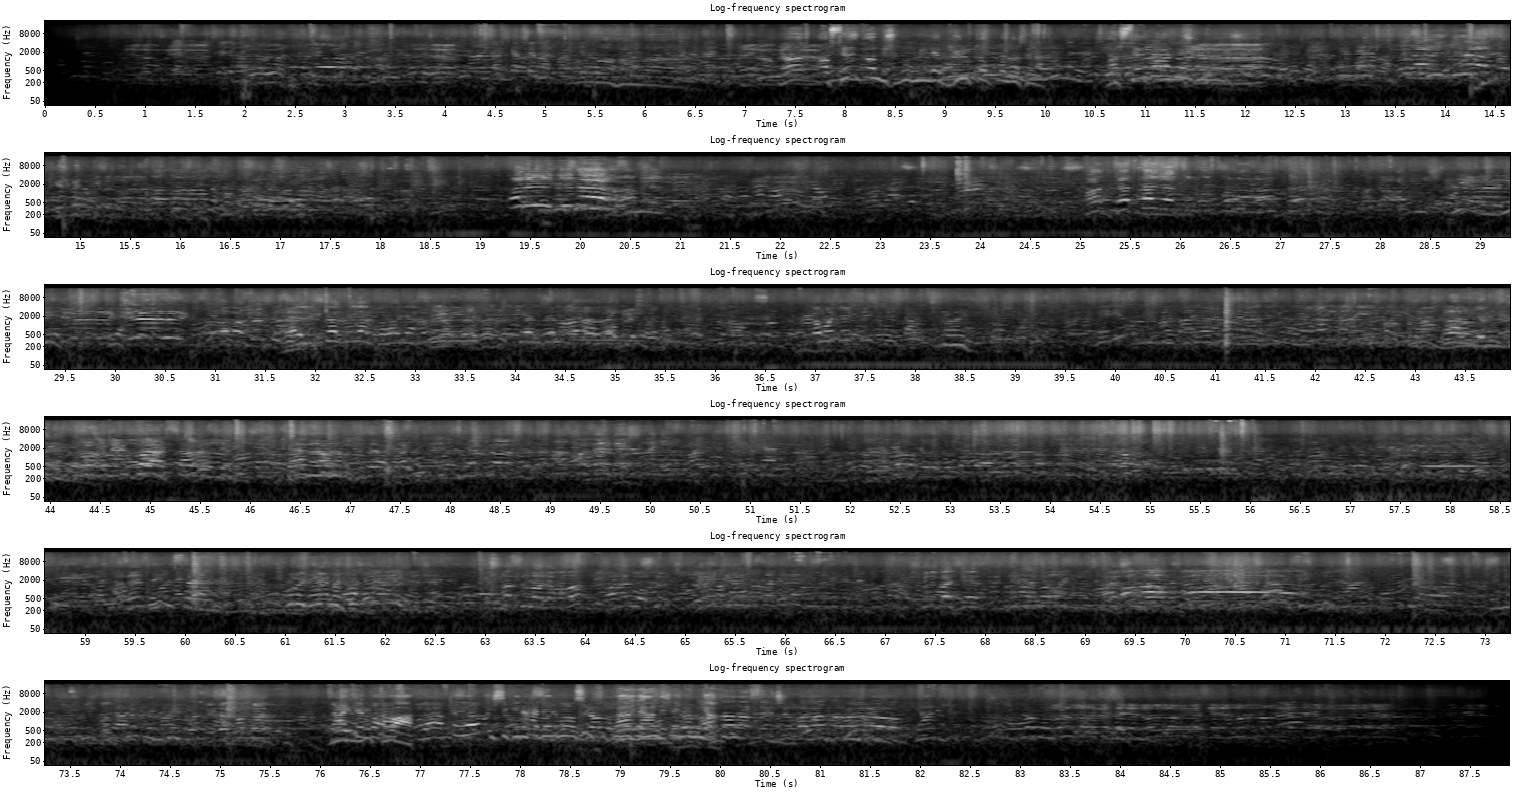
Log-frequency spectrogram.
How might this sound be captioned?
stallholders sell their stuff
recorded Turkey/Istanbul/Salı Pazarı/
baran gulesen
bazaar, stallholder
